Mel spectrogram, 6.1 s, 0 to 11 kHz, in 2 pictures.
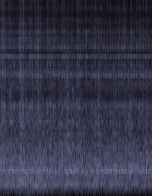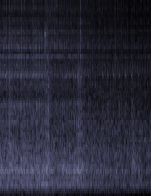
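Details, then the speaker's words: Old Montgomery Ward fan-forced radiant heater, rated 1350 W but drawing 9 A: a fast ticking rattle about three per second over the fan whir; suspected loose blade on its rubber hub plus bearing play, not confirmed. "I guess all that noise is probably just a combination of that blade being a little bit loose on that rubber hub and some play in the bearings."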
